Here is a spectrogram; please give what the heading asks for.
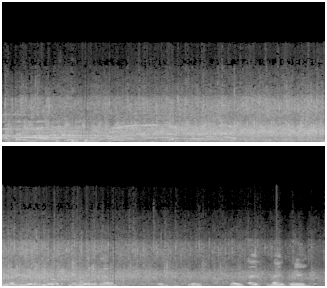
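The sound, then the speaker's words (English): Applause as guests are welcomed on a talk show, a steady wash of clapping running for several seconds while men's voices talk over it, the clapping thinning toward the end as the voices take over. “We gotta get the applause thing.”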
